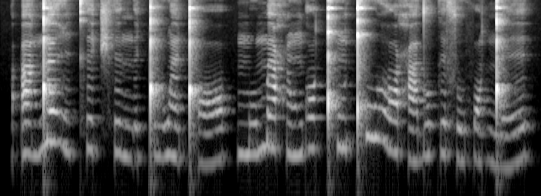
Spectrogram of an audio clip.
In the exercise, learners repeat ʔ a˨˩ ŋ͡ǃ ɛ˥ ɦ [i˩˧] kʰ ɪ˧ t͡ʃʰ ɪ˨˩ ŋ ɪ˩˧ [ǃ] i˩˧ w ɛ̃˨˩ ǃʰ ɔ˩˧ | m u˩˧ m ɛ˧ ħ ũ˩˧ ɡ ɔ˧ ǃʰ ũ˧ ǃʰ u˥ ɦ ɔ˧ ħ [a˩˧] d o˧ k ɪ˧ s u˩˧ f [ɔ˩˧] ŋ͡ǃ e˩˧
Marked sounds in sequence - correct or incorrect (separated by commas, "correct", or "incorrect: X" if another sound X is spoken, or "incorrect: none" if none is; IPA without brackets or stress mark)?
correct, correct, correct, correct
